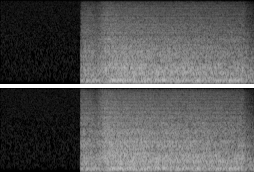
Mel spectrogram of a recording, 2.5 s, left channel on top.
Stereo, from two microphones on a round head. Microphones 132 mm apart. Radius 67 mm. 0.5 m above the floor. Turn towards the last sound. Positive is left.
turn(degrees=-65)  # may be behind; listen again after turning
